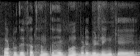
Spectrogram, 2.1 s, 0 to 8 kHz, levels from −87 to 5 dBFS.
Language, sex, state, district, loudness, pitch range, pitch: Chhattisgarhi, male, Chhattisgarh, Rajnandgaon, -16 LUFS, 150-165 Hz, 155 Hz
